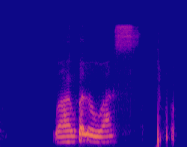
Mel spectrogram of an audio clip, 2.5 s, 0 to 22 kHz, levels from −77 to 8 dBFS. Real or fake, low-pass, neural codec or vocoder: fake; 10.8 kHz; codec, 24 kHz, 1.5 kbps, HILCodec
